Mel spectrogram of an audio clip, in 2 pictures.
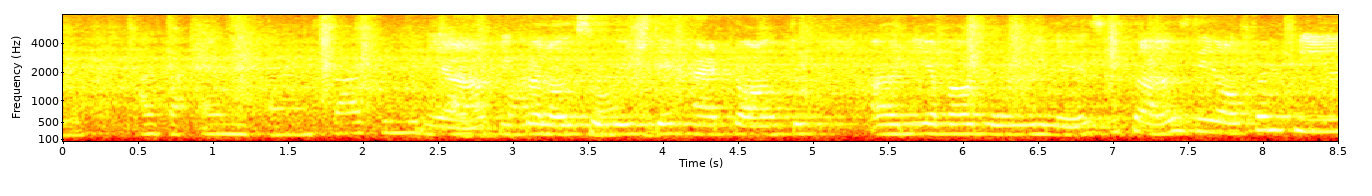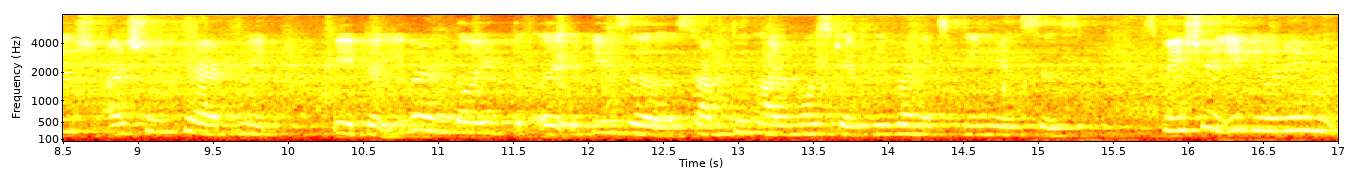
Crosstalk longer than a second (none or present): present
